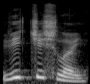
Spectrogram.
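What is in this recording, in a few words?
"виччысьлӧй", Komi, female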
